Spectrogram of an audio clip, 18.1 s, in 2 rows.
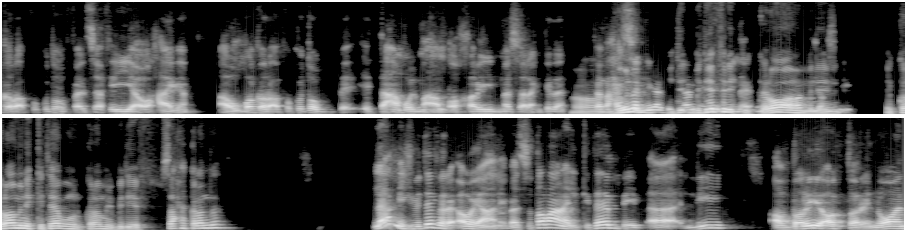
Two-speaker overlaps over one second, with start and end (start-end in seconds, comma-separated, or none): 5.7-8.5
